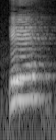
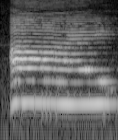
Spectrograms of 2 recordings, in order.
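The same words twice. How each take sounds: First: The vowel is said with its short sound. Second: The vowel is said with its long sound. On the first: "Those are the short sounds for the vowels" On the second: "The vowels also have a long sound"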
